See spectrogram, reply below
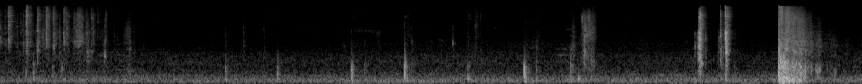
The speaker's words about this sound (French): En joue. Armée. Feu.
